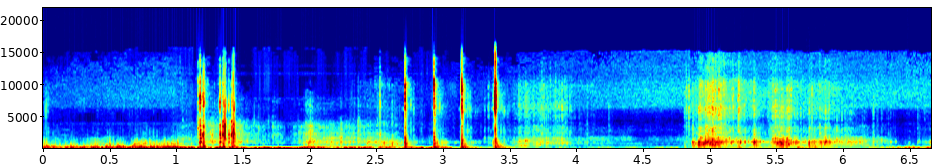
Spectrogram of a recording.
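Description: Paintball markers firing a scattered string of sharp pops, about six shots in the first three and a half seconds, over a heavy low rumble that stops soon after the last shot.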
